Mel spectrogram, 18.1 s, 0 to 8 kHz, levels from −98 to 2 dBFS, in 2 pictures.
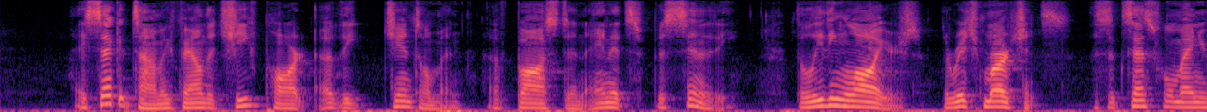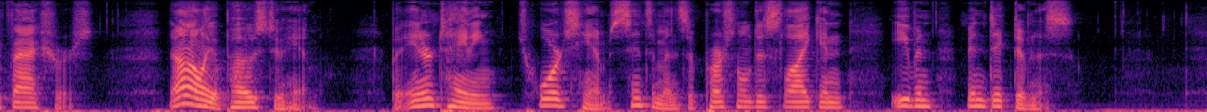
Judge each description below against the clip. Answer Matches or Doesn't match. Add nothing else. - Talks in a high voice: Doesn't match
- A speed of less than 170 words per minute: Matches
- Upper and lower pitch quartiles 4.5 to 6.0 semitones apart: Matches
